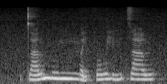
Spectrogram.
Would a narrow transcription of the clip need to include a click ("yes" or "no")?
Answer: no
